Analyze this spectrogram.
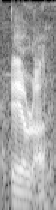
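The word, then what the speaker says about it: Éire: The Flowers are very strongly linked to the Green and to Era as it's pronounced.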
